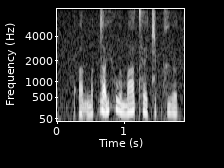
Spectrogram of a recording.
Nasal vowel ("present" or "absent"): absent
